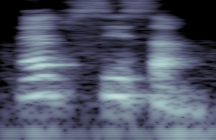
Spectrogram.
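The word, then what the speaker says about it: abscissa: x coordinate x कोर्डिनेट्सो call एफसी ठीक है क्या बोलते हैं इसको एफसी यही स्पेलिंग है ए बी एस सी A double S ठीक है एफसी एंड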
